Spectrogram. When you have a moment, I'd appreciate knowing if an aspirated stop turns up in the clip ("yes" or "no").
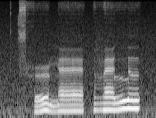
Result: yes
